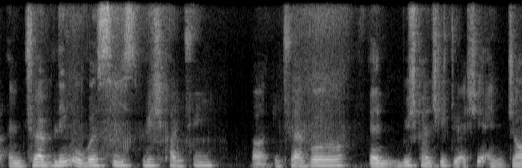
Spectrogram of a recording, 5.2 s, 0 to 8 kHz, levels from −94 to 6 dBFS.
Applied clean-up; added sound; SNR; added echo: none; none; none; none.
